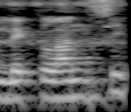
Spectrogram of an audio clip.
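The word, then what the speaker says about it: Leclanché: का दूसरा नाम है लेक्लांचे सेल। इसको लेक्लांचे नामक वैज्ञानिक बनाए थे, इसलिए इसका नाम पड़ गया लेक्लांचे सेल, लेकिन हिंदी में इसका जो प्रोनाउंसिएशन है वो लेक्लांसी कहा जाता है।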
